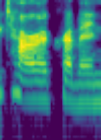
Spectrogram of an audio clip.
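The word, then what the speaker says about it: Tara Cremin: Anyway, I say Tara Kremen just because Tara.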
